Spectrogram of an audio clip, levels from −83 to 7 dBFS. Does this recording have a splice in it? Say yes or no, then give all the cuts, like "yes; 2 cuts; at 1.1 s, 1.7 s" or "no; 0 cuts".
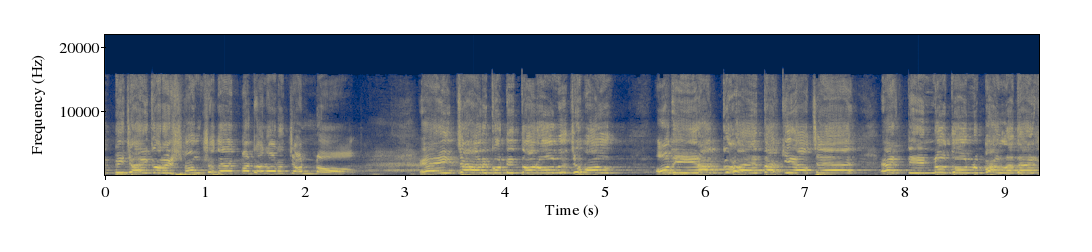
no; 0 cuts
